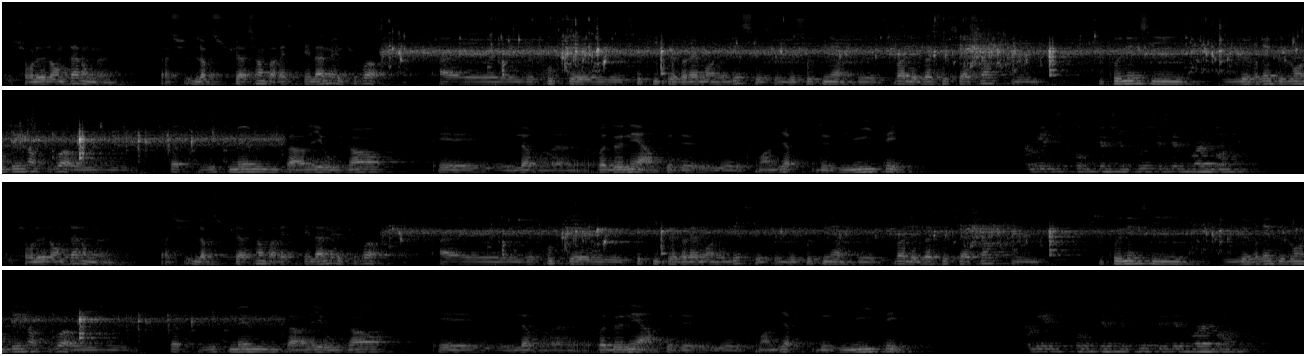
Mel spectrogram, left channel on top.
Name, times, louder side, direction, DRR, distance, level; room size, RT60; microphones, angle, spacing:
voice 1, 0.0-3.8 4.4-11.9 12.2-14.4 14.7-16.9 17.3-22.1, left 2 dB, 25° left, 7 dB, 0.7 m, -49 dB
sound 1, 3.8-15.9, left 8 dB, 70° left, 0.4 m, -44 dB
voice 2, 23.2-25.4, equal, 45° left, -2 dB, 3.0 m, -52 dB
19.5 x 7.6 x 4.2 m, 1.3 s
head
